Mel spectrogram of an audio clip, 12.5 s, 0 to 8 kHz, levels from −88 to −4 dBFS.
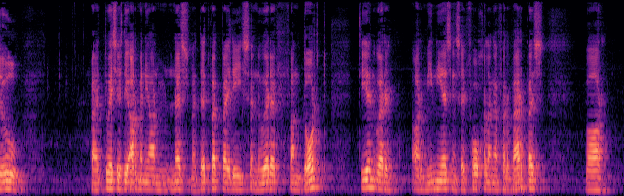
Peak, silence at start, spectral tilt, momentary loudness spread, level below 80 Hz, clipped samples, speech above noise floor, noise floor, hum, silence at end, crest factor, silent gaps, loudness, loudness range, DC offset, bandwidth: -4 dBFS; 0 s; -6.5 dB/octave; 12 LU; -56 dBFS; under 0.1%; 36 dB; -59 dBFS; none; 0.3 s; 20 dB; none; -24 LUFS; 2 LU; under 0.1%; 8 kHz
